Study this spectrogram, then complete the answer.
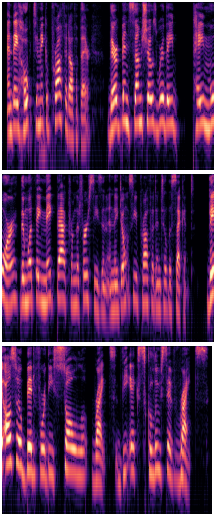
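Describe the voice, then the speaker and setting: A woman video commentator giving an opinion to viewers in an emphatic, explanatory manner. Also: medium pitch.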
